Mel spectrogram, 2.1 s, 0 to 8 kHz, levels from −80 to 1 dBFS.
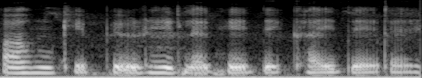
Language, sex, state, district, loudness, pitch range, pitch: Hindi, female, Bihar, Gopalganj, -16 LUFS, 210-240 Hz, 215 Hz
